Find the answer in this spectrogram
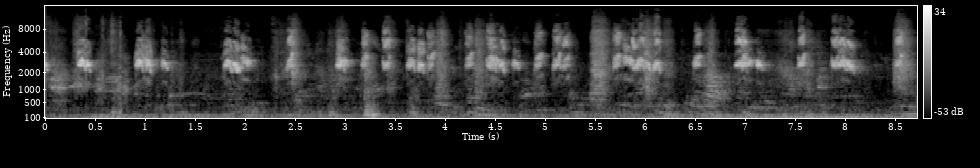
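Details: Red-whiskered bulbul chick, its song played to lure birds into traps, giving bright, high chirps in bursts about every half second, some notes slurred, with a faint low hum beneath.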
